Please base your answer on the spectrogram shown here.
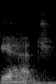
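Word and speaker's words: Giertz: swedish so it's about g-i-e-r-t-z but it's pronounced yatch i think i'm gonna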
